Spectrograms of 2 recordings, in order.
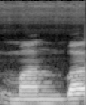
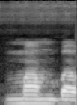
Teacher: গুন্না সহকারে নুন কে আমরা মিম দ্বারা পরিবর্তন করে পড়বো যদি তারপরে বা হরফ আসে · নুন সাকিনের পরে বা অক্ষর থাকায় এখানের উচ্চারণ মানবা না পড়ে গুন্না সহ আমরা মাম্বা পড়বো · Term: নুন সাকিনের ইকলাব, ইকলাব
